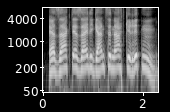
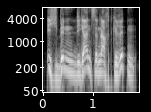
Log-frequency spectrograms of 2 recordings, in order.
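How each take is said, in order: First: High, loud relay; repeating by calling. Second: Higher, lightly aggrieved official voice; reporting messenger. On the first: Naru relaying the messenger's words to father, calling out. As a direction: holler the report indoors. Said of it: "wiederholte Naru". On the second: Messenger telling Naru of his night's ride, stiffly. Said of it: "berichtete der Bote". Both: A narrator's reading.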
